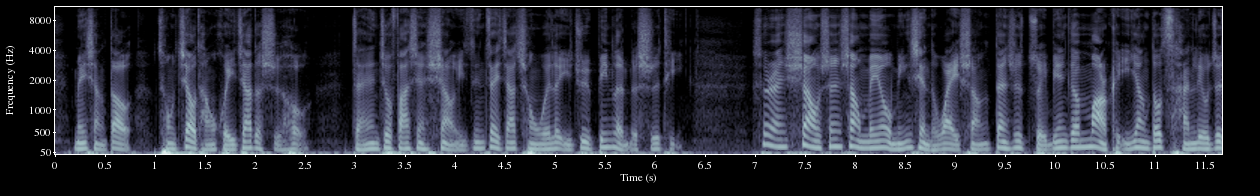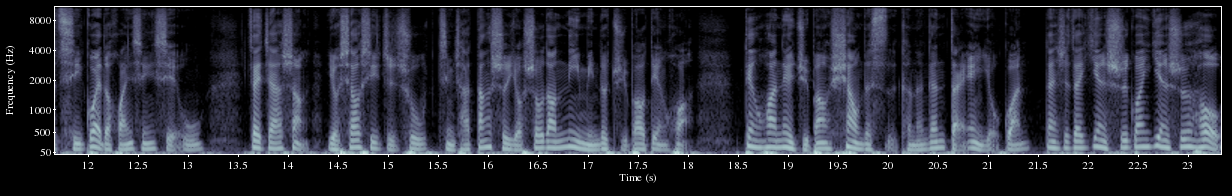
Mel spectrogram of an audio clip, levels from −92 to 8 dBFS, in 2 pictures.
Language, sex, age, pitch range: Chinese, male, 30-49, 115-150 Hz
